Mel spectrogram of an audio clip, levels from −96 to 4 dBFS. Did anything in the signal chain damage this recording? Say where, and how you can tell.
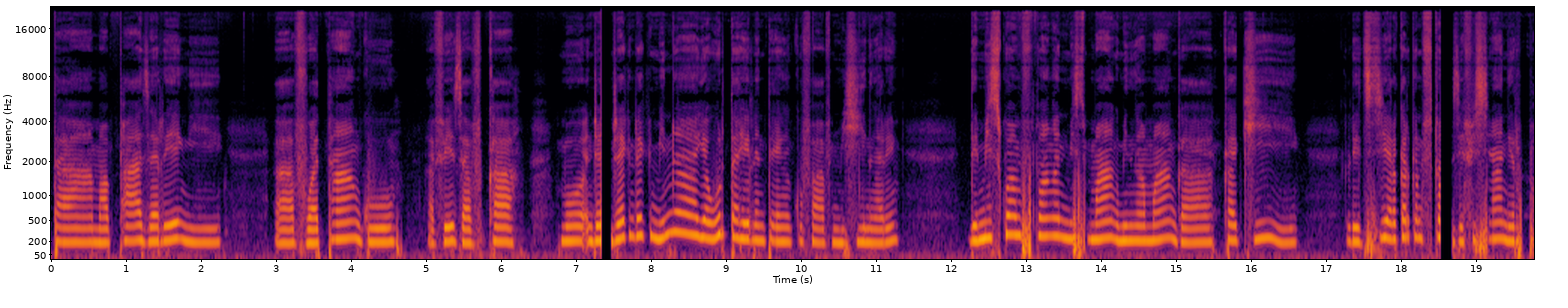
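Yes, there are two stream reconnects, a network-stage fault. At 7.33 s the speech drops out for about 120 ms and picks up roughly 70 ms further along, and at 18.52 s there's a 140 ms gap that resumes roughly 150 ms ahead. Each time the connection broke, the player went quiet, re-established the stream and spun up a fresh decoder mid-stream, so the restart comes in muted or faded and the bit in between is simply lost.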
